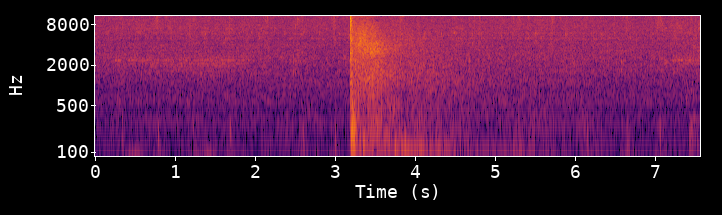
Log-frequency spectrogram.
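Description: A frag grenade in the Arma 3 military game goes off as one sharp, loud blast, followed by a low rumbling tail that fades over a few seconds against quiet background ambience.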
